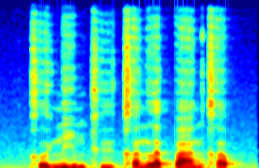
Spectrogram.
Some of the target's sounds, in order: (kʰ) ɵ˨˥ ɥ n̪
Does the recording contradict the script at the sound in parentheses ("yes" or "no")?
no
